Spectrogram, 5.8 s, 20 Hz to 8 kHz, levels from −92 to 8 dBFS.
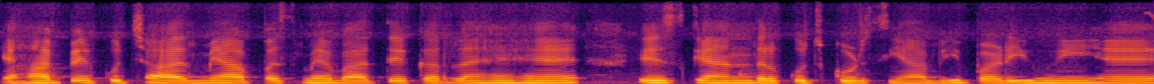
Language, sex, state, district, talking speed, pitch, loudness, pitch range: Hindi, female, Bihar, Samastipur, 185 wpm, 190 Hz, -15 LUFS, 185-195 Hz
